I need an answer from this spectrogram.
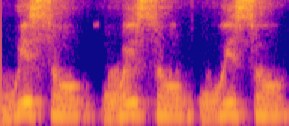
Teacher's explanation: এই যে ই এর সময় কিন্তু ঠোঁট গোল হয় না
